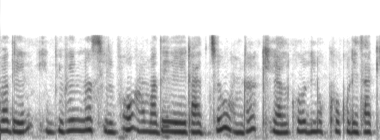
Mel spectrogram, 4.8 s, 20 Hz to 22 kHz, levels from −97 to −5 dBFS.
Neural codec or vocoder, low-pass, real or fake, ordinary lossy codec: codec, 16 kHz, 4 kbps, FreqCodec, smaller model; none; fake; none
